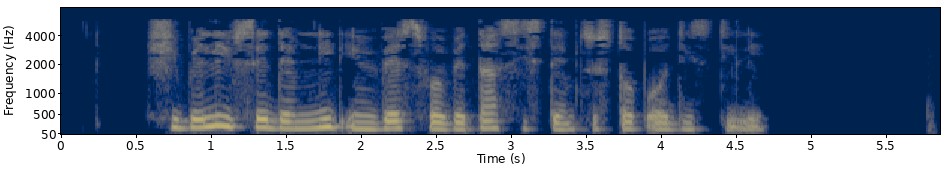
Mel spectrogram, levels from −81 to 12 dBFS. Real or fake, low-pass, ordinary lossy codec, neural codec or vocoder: real; 7.2 kHz; MP3, 24 kbps; none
